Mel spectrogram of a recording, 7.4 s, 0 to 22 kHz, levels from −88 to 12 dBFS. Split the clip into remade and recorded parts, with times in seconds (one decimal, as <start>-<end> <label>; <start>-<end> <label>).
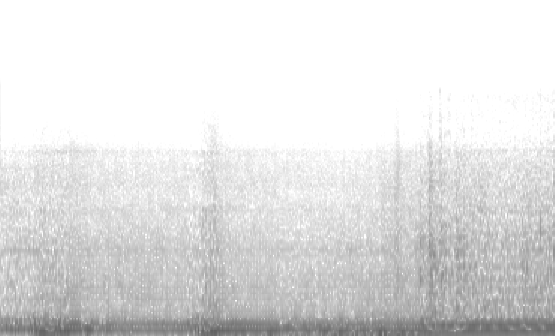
0.0-0.9 recorded; 0.9-2.5 remade; 2.5-2.9 recorded; 2.9-5.6 remade; 5.6-7.4 recorded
